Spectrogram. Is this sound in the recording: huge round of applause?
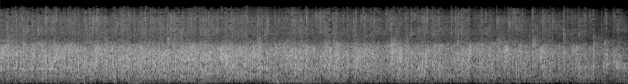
yes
